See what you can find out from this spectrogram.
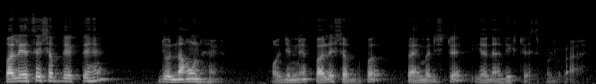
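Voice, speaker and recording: A man teaching a pronunciation lesson, his gravelly, raspy voice rising and falling in a lively way. He talks slowly and deliberately, spelling words out letter by letter and repeating each one. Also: medium pitch. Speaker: English teacher. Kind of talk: spoken language lesson.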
